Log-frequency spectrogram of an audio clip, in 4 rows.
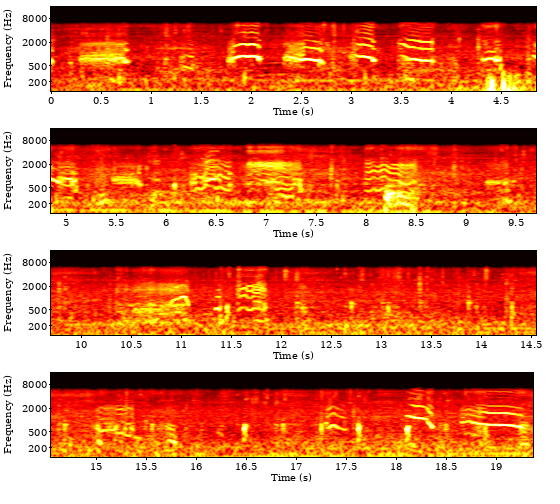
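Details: Basset Hound puppies, 22 days old, squealing in a litter: overlapping thin high whines, many sliding downward, scattered in bursts with a brief thump near the middle and a steady low background hum.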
